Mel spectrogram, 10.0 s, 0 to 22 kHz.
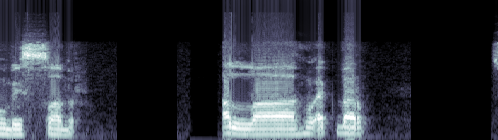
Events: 0.0s-1.8s: chant
0.0s-2.3s: background noise
3.5s-3.8s: background noise
4.3s-8.2s: background noise
4.4s-7.4s: chant
9.8s-9.9s: human voice

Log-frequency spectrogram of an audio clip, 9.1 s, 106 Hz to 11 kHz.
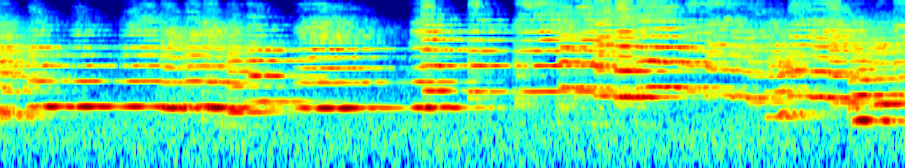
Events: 0.0s-9.0s: music

